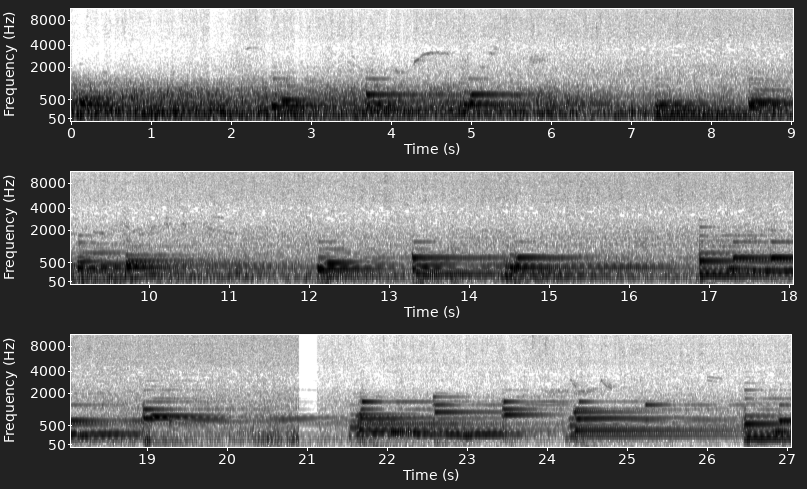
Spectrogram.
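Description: Soft piano background music laid over a rain-and-thunder ambience. The rain and rumble are heaviest in the first several seconds, and the struck, fading piano notes stand out more clearly later on.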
